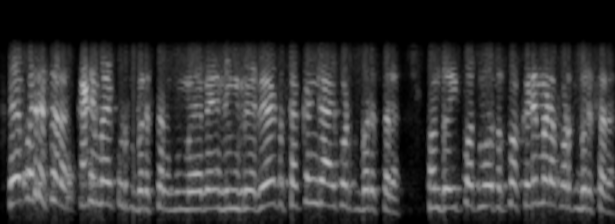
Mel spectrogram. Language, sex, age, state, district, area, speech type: Kannada, male, 18-30, Karnataka, Bellary, urban, conversation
